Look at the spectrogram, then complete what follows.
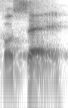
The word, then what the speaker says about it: Voce: So technically, it is pronounced Voce, but Voce.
